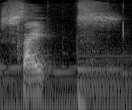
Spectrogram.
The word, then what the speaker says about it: sites: So you say sites, sites. So the T sound here is supposed to be stopped. So you say sites, sites.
